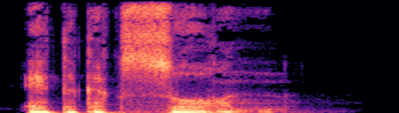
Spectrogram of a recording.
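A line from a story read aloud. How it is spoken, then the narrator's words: Inspired passionate whisper. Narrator (Russian): шепнул вдохновенно и страстно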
